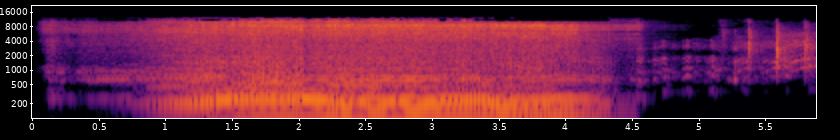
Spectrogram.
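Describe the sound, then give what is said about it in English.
A person imitates a car by vibrating the lips while crushing a soda can, making a loud buzzing, engine-like drone of about three seconds with a wavering pitch. Faint crinkles and clicks follow. “for a car, if you crush a soda can and kind of vibrate your lips”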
